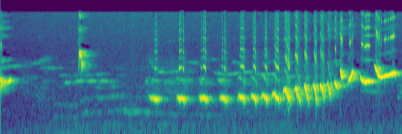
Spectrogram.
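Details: White-rumped shama (murai batu) singing a lure song with mimicked material, meant to set other shamas answering. A soft note, then a fast rising trill of repeated notes that speeds up and ends in high whistles.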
